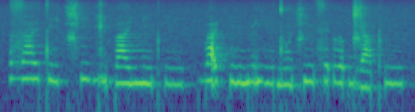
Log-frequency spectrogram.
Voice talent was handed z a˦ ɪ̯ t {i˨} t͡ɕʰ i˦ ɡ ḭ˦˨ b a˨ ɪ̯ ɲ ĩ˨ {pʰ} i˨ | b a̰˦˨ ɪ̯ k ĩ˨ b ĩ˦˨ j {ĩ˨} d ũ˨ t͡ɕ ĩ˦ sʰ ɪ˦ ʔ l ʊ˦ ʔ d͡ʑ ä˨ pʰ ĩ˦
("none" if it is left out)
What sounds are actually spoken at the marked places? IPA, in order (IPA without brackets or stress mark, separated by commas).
i˨, pʰ, i˨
